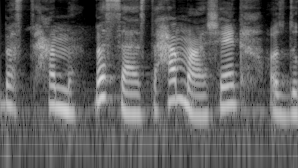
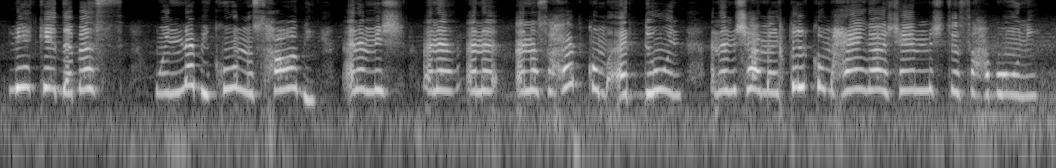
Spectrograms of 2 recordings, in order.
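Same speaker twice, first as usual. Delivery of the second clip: put-on high, plaintive child voice; acted hurt, pitched high; hurt pleading; 6 semitones higher than usual. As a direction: plead with friends not to leave you. Rejected child pleads with friends.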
